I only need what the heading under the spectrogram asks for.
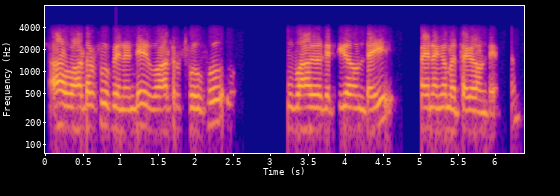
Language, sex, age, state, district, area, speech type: Telugu, male, 30-45, Telangana, Nagarkurnool, urban, conversation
